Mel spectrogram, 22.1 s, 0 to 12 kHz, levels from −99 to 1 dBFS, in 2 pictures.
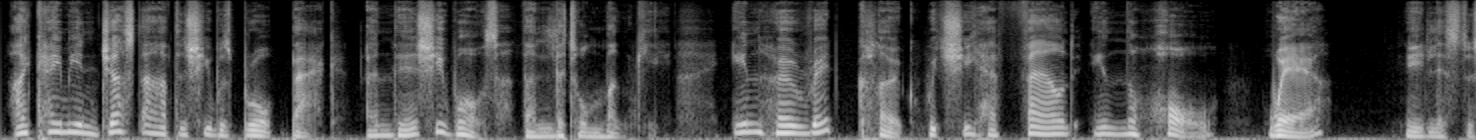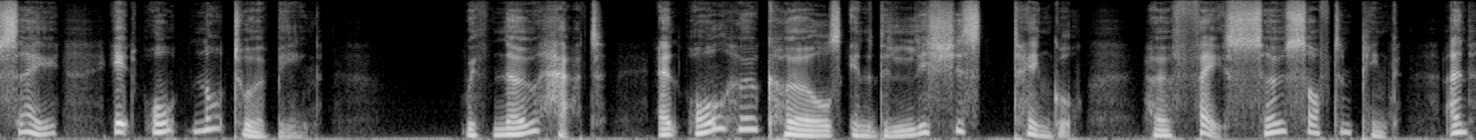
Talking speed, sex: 155 wpm, male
